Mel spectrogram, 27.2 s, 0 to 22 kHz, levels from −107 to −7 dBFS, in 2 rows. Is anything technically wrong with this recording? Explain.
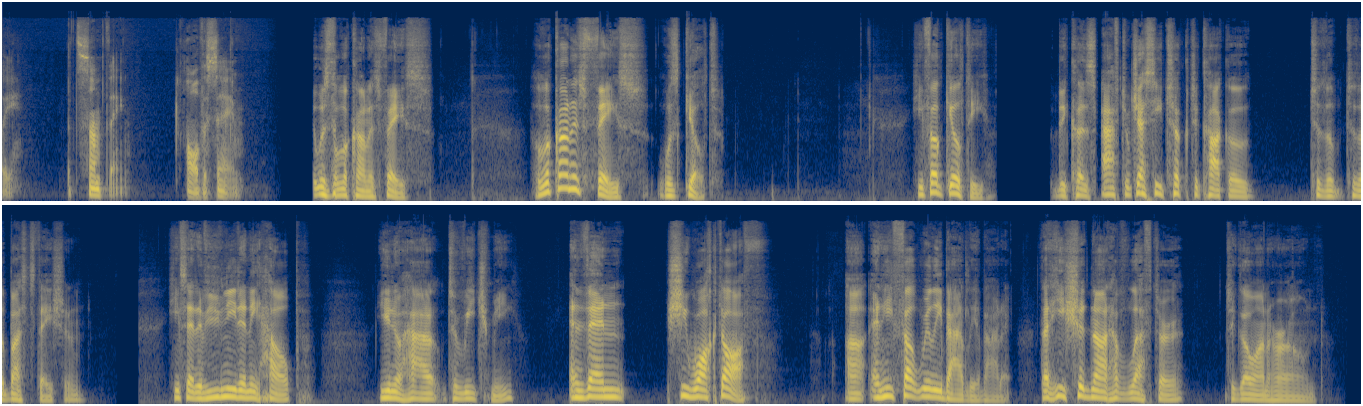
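Yes, the speech has two faults.

From 13.81 to 13.89 s there is a short stall from a late packet. A packet arrived late, so the jitter buffer ran dry and the receiver held the last sound for about 54 ms before resuming where it left off. Nothing is lost, but a sound lingers with a slight buzz or dip. On a spectrogram, the harmonics run flat and unchanged for that stretch.

From 15.85 to 16.30 s a jitter buffer speed-up follows. The receiver trimmed whole pitch periods again and again, about 40 ms in total, to shrink the excess delay, so the speech runs at 108% speed with unchanged pitch and sounds hurried. The waveform shows compressed syllables without any shift in harmonic spacing.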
